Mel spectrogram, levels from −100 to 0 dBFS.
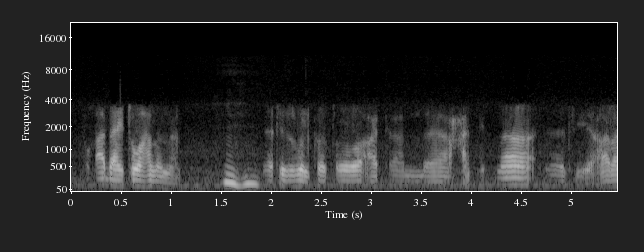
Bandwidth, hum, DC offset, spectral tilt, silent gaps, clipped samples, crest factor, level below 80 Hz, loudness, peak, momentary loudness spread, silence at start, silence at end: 7.8 kHz; none; under 0.1%; -9 dB/octave; none; under 0.1%; 22 dB; -76 dBFS; -38 LUFS; -16 dBFS; 15 LU; 0.15 s; 0 s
